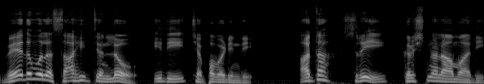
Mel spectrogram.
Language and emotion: Telugu, neutral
